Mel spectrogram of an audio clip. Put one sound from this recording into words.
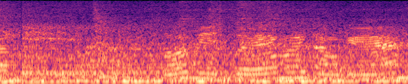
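A metal noodle strainer knocks and clatters against a pot.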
